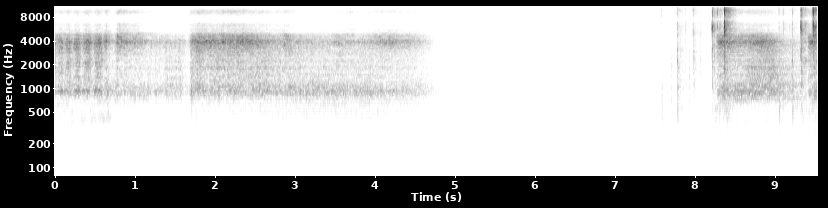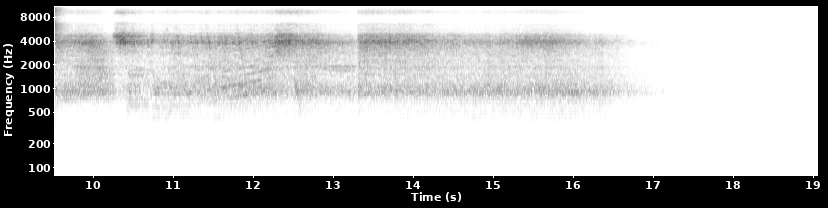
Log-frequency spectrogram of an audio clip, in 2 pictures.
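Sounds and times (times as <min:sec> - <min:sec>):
plastic toy clicks: 0:07.6 - 0:09.6.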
